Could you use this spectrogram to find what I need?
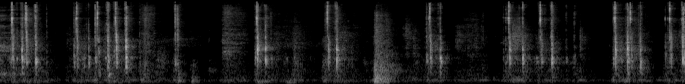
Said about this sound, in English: Dude, you need a quieter keyboard. I know, dude. I know. What? This fool's keyboard is so loud.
